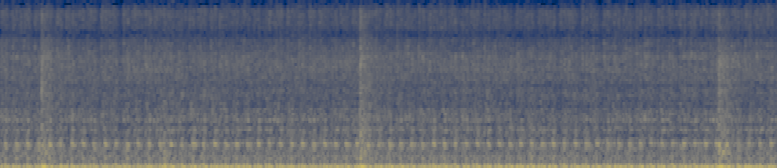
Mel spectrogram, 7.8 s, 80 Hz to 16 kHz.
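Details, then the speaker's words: 1989 Mustang GT 5.0 carbureted V8, high-mileage stock shortblock, GT40 heads, mystery cam, longtube headers, just restarted after fuel pump hookup: deep steady burble through open pipes, even firing, no stumbles or knocks; normal idle. "Man, this sounds pretty snappy too. All right, man. Woo! Man, fired right up too."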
